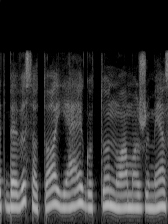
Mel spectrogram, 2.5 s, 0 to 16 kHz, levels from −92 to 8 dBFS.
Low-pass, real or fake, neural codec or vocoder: 7.2 kHz; real; none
